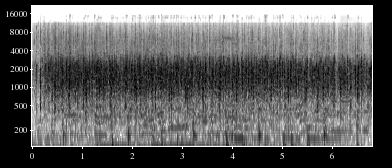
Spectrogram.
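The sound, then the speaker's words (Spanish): Loud, sustained applause from a sizable audience on the radio program La Ventana for a firefighter from Jaén who volunteered in Valencia, a dense wash of many hands clapping continuously for several seconds with no one speaking. “Acaba de regresar y quiero de verdad, de corazón, que se merece un aplauso.”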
